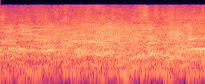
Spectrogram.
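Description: Crowd chatter: many voices talking over one another, with no music playing.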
